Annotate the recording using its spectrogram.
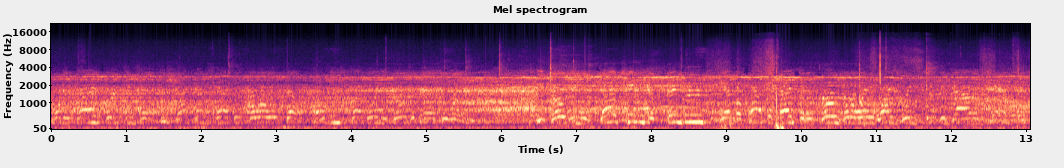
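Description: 1926 Freshman Masterpiece tube radio playing a spoken broadcast through a 1920s loudspeaker, its tube filaments running on AA batteries: a thin, narrow-band voice talking without a break, over a faint steady high tone.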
